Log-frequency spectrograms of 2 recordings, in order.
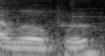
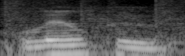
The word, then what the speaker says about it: Lilpooh: by odds one by little poo yeah lil poo yeah i have trouble pronouncing that lil lil i keep wanting to say like little and put like a t sound in there you need enough hair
